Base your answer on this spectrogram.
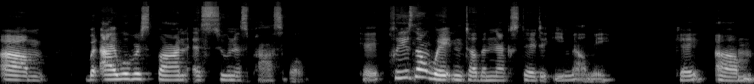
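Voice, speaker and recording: Fairly high-pitched, a woman speaks with ordinary pitch variation and big swings in loudness. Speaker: college instructor. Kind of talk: lecture. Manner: fast.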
